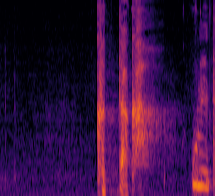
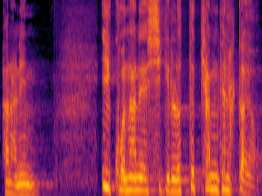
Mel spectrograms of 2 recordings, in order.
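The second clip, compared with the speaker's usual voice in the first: loud, higher, fervent crying-out prayer; earnest prayer; 5 semitones higher, 11 dB louder than usual. Shown as a demonstration. Believer praying loudly to God for strength, fervent. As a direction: cry out to God asking how, at full force. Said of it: "어떻게라고 물어야 돼요".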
